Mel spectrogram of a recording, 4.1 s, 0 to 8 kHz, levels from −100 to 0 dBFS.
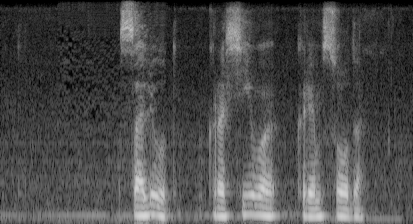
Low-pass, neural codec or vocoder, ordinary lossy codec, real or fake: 7.2 kHz; none; Opus, 16 kbps; real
